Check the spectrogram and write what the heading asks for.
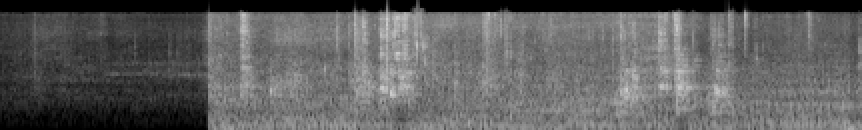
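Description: Ladder clattering as it is handled, with knocks and crunching, starting suddenly about a second in after near silence.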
